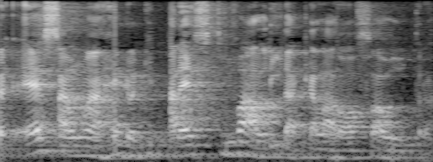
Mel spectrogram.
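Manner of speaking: ordinary talk, nothing marked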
